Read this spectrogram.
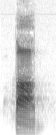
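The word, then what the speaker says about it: Bab: And then you got his forerunner is Bob. It's B-A-B, actually, but yeah, but that's how they pronounce it.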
